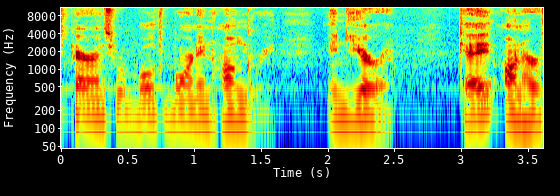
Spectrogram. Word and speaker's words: Hungary: It's pronounced Hungary, but most people just say hungry.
